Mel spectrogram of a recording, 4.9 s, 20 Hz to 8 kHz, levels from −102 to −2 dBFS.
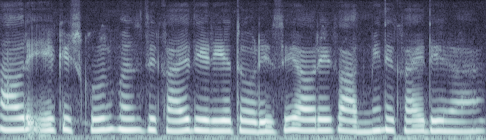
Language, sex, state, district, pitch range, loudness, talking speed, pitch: Hindi, male, Bihar, Madhepura, 220-240 Hz, -13 LUFS, 210 wpm, 230 Hz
